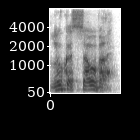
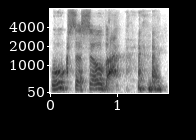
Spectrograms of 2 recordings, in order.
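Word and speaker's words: Luksusowa: That's like my favorite vodka is when people look at it, they pronounce it Lukasova, and it's Wuksasova.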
